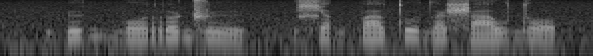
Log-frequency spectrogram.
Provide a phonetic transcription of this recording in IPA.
ʔʉɡ boroɖ͡ʐʉ | ɕɐɡpɐtʷɨ d̪ɐʂawdo

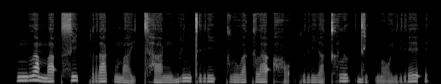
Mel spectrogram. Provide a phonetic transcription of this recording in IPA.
ŋɯ˥˩a̯ma˦˥ʔsi˥˩t̚ pra˥˩k̚ma˩˦j tʰa˧ŋbi˥˩ntri˥˩ʔ klu˦˥a̯kla˦˥ʔhɔ˨˩ʔpri˧a̯ kʰlɯ˥˩k̚di˨˩t̚nɔː˩˦jre˥˩ʔ

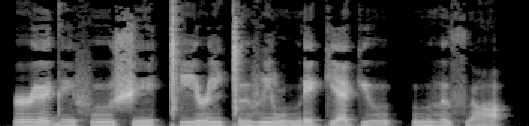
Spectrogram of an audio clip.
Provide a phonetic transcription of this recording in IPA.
ɹøde̤fuː ʃe̤ ǀʰiɹĩǀɯvĩ wṳɾe kʲækʲu | ṳðɯsʷɑ̤

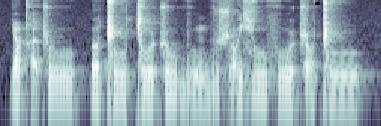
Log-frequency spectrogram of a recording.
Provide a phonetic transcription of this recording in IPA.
i˧qʰḭ˧ʈ͡ʂuː˦ | ɤ˦ǁuː˦ǀuː˧ ʈ͡ʂuː˦buː˨mbu˧ ʃɔ̰˧ɪ̯ɕuː˦fuː˧ ʈ͡ʂɔ̰˨ǁuː˧

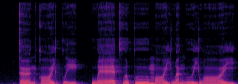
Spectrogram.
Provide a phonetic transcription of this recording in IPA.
t̪œː˨˩nkɔː˨jkʷiː˧k̚ | wɛː˨˥kʷʰɐ˧wkuː˥mɔː˨˩j wɐ˨˩ŋuː˨jwɔː˧j

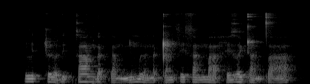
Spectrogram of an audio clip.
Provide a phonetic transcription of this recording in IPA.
li˦˥k̚ʂɨ˨˩˦ə̯ɗi˨˩k̚ xaː˧ŋɗa˨˩k̚la˨˩mɲɨ˧˥ mɨ˨˩ə̯na˨˩k̚ ʈa˧nsi˧˥sa˧˥nmaː˨˩ he˧˥ɣə˧j ʈa˨˩˨nt̪aː˨˩˦

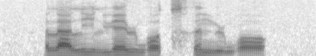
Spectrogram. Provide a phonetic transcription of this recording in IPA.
lä˨˦li˥˨lɥɛ˦ ɻwɔ˨˦t͡sʰə˥˨nɻwɔ˨˩

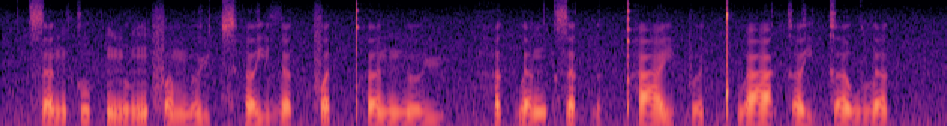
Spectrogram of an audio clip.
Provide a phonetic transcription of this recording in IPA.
t͡sɐ˨nkʊ˥k̚n̪ʊ˨˥ŋfɐ˨˩m ɵ˨˧ɥt͡sʰɐ˨˧jlɐ˨k̚fɐ˥t̚ pʰɐ˧nn̪ɵ˧ɥ | hɐ˥k̚lɐ˨˩ŋt͡sɐ˥k̚ ɐ˧k̚ pʰaː˨˩jpɵ˨t̚kʷʰaː˨kɐ˨˧j kɐ˨˧wlɐ˧k̚

